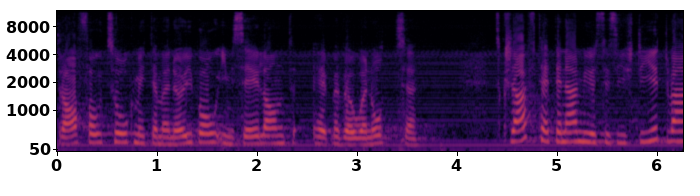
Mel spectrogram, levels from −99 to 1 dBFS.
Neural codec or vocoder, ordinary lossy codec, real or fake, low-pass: none; none; real; none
